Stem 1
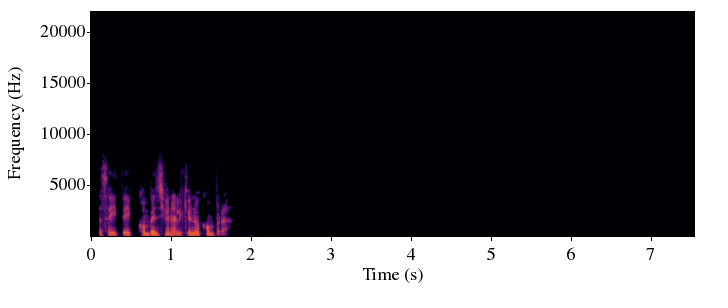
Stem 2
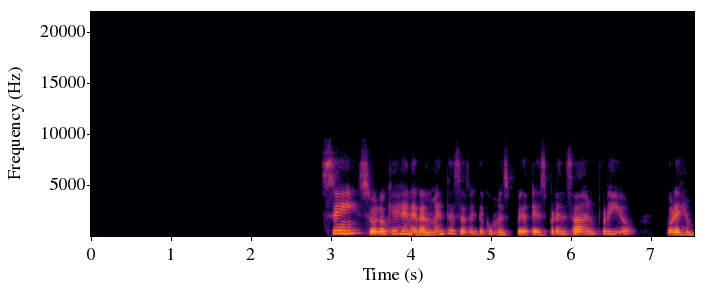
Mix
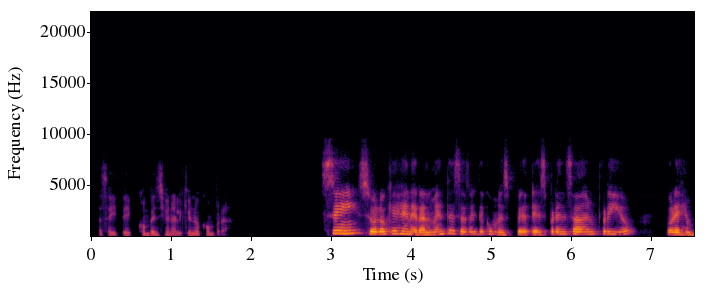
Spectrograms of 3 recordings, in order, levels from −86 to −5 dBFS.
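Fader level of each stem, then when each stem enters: −7.5, +0.5 decibels; 0.00, 0.00 seconds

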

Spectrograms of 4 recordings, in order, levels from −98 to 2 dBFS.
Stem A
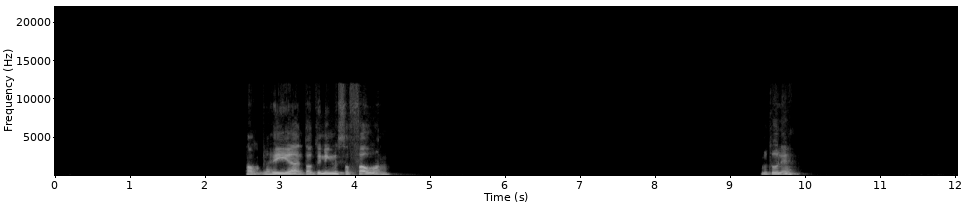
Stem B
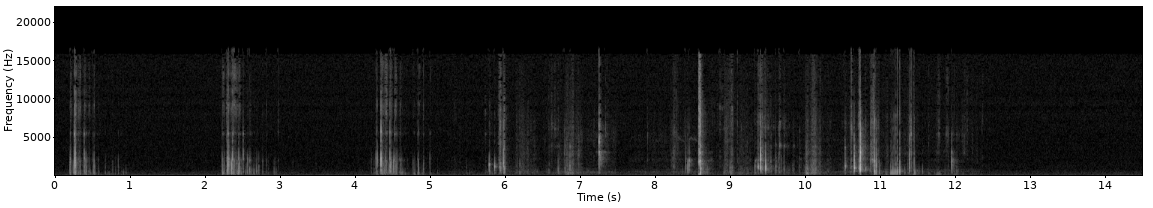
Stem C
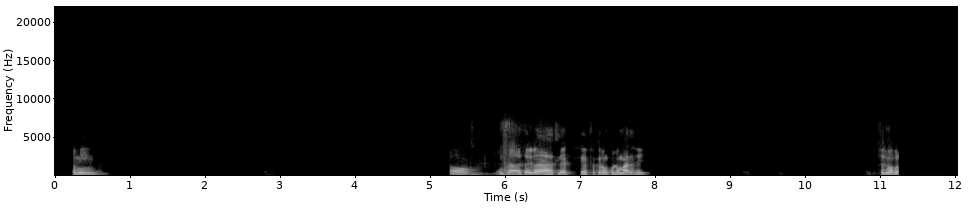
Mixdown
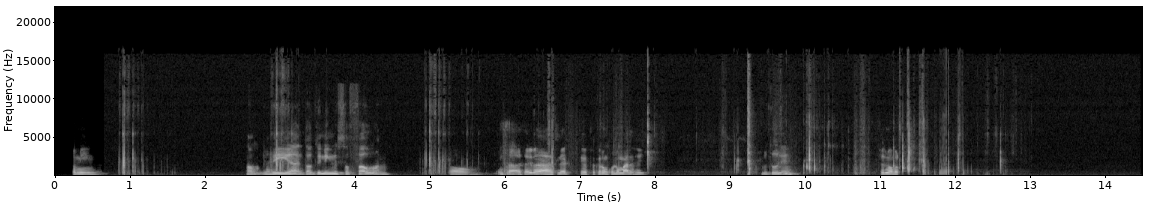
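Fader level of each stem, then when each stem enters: +2.5, +1.5, +2.5 decibels; 0.00, 0.65, 0.00 seconds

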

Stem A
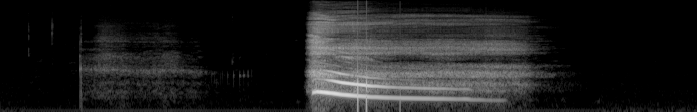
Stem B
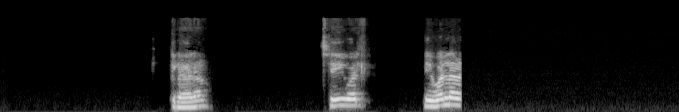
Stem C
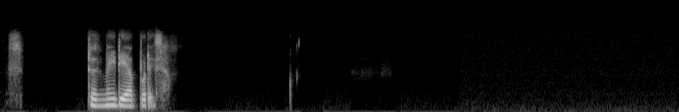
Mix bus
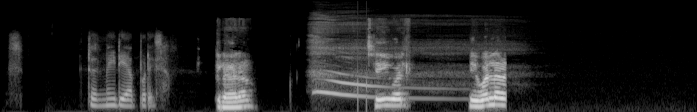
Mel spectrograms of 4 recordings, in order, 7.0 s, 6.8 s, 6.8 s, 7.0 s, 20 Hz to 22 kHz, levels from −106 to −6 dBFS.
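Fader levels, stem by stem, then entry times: −15.0, −3.5, −9.0 decibels; 0.00, 0.45, 0.00 seconds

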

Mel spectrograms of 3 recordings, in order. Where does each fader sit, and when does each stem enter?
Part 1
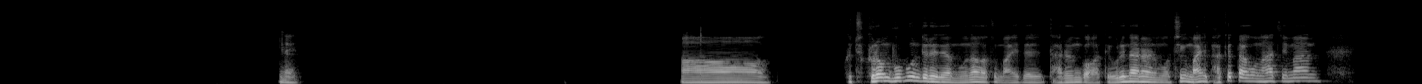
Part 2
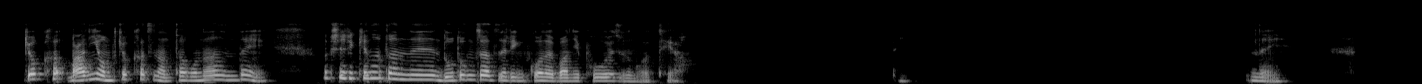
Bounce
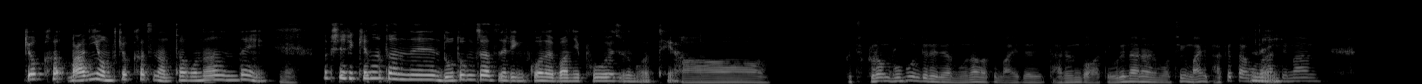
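−17.0, −5.0 decibels; 0.00, 0.00 seconds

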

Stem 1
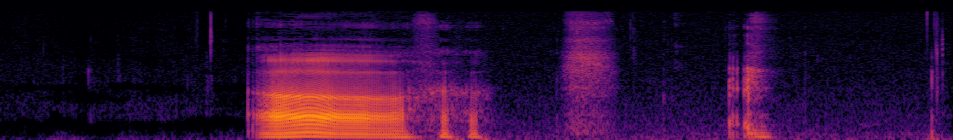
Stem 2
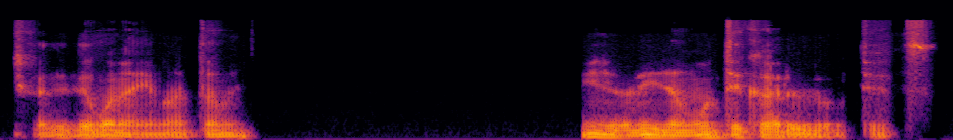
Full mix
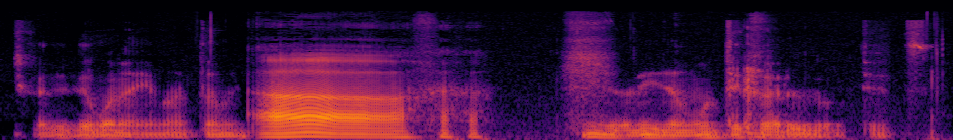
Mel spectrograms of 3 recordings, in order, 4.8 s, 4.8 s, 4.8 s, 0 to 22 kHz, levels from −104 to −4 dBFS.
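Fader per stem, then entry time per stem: −1.0, −14.0 decibels; 0.00, 0.00 seconds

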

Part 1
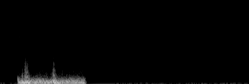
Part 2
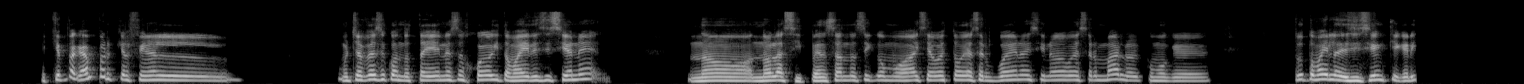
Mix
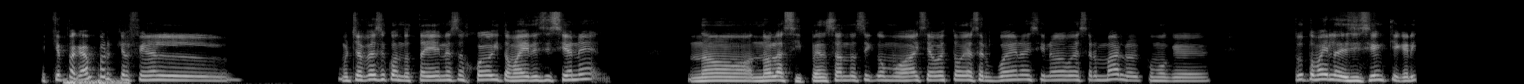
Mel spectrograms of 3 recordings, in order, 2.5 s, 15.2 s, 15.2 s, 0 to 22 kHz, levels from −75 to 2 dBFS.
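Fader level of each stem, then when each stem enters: −1.5, −4.5 decibels; 0.45, 0.00 seconds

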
